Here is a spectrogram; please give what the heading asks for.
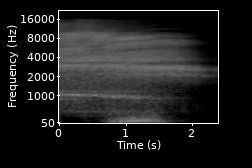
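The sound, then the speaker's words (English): One long, deep breath is released as a steady airy hiss that starts strong, then thins and fades out toward the end. No voice is present. “Begin. Inhale one. Release deeply. Inhale two. Release.”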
